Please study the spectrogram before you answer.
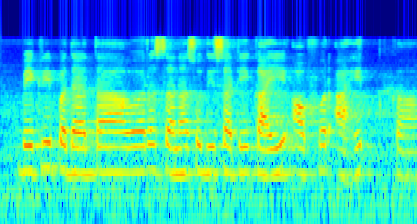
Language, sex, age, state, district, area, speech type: Marathi, female, 30-45, Maharashtra, Nagpur, urban, read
